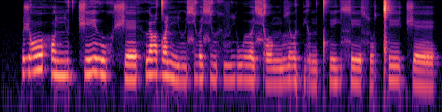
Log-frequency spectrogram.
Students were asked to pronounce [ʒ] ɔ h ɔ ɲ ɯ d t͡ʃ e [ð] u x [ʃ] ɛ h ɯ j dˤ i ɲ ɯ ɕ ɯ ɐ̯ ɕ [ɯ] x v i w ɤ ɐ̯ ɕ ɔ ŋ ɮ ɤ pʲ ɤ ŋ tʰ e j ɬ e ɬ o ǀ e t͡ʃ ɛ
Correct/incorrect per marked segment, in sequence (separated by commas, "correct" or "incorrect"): correct, correct, correct, correct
